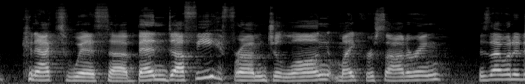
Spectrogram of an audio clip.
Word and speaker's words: Geelong: and we're gonna connect with Ben Duffy from Geelong Microsoldering.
